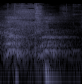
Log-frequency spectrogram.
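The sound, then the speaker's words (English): A dog named Felipe barks twice in quick succession, sharp, with a short pause between the barks, because he sees people in the window; no one is talking. “my lovely dog's name Felipe is barking because he sees people in the window”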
